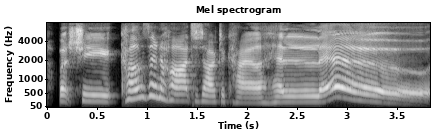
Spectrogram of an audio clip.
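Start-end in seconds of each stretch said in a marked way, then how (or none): 2.1-3.8 louder, drawn-out mock greeting; a cool, pointed hello; imitating Dorit. Host imitating Dorit greeting Kyle, mock icy. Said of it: "That's what she says".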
